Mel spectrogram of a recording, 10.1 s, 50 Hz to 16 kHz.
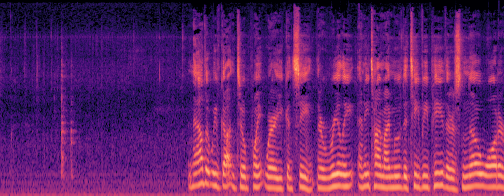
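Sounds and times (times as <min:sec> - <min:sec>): food sizzling in a skillet: 0:00.0 - 0:04.8.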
